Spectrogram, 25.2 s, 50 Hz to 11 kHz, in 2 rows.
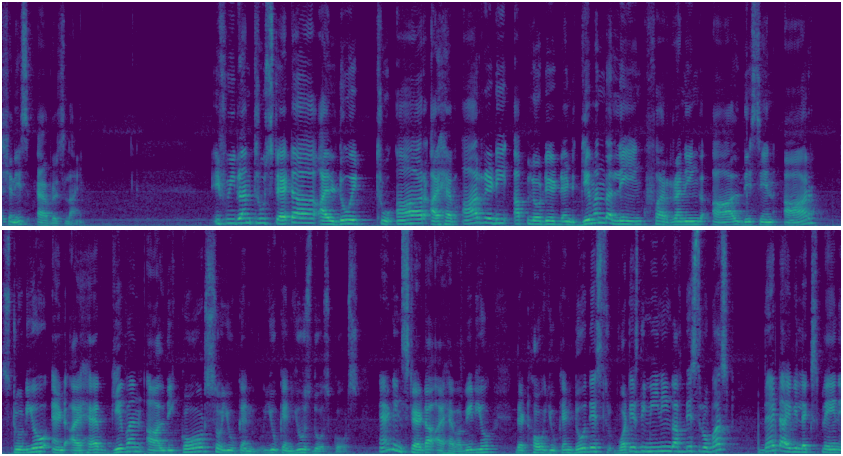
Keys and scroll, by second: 0.6 Page_Down.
